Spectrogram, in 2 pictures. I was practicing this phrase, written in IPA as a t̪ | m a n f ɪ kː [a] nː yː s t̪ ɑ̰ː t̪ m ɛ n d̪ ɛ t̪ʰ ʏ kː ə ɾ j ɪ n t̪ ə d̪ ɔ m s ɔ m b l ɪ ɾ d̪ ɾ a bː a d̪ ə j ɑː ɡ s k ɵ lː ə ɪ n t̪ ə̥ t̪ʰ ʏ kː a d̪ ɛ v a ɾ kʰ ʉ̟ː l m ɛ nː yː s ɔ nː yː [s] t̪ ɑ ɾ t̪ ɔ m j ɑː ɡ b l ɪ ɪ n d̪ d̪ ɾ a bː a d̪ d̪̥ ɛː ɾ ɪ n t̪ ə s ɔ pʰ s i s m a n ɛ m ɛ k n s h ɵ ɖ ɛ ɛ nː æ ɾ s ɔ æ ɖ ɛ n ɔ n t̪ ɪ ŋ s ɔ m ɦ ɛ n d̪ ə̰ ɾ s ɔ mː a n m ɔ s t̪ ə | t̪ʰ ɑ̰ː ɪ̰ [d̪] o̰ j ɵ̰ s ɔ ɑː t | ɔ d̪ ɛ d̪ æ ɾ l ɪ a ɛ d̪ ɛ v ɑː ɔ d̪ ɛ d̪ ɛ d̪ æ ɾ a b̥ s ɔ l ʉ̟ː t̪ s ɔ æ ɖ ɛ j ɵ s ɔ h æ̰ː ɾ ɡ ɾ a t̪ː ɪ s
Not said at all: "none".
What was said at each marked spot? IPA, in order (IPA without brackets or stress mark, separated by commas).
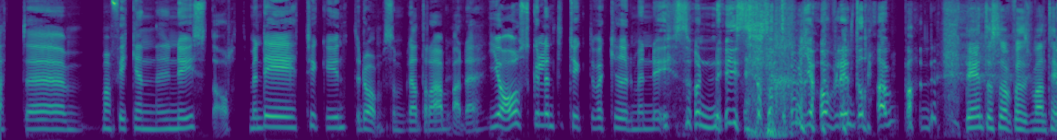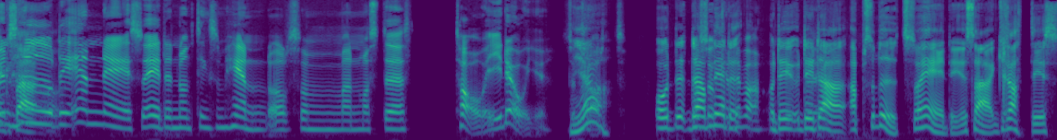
ɛ, s, d̪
